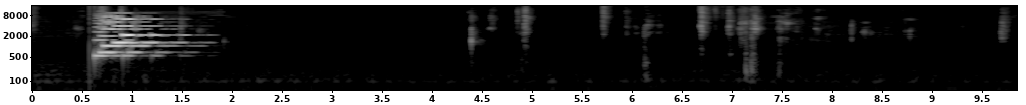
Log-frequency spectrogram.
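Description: A short bright bell-like chime rings about half a second in and dies away within about a second. After it come a few faint soft clicks and taps from the thick cardboard pages of a board book being turned by hand.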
